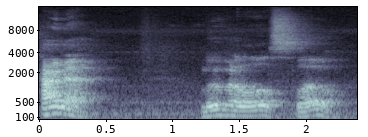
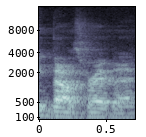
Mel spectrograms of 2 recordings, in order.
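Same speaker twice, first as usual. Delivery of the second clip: plain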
